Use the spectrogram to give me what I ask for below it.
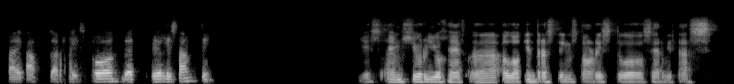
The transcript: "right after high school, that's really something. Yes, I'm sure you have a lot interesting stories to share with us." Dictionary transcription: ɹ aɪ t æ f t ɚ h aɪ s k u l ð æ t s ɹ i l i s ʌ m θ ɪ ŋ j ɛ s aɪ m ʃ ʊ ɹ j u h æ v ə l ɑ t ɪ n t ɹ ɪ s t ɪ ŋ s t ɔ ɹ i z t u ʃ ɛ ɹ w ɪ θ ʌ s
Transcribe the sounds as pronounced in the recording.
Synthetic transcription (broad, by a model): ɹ aɪ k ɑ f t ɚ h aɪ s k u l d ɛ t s ɹ i l i s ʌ m t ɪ ŋ j ɛ s aɪ m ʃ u ɹ j u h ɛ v ə l ɑ t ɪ n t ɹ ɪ s t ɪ ŋ s t ɔ ɹ i s t u s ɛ ɹ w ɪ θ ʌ s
